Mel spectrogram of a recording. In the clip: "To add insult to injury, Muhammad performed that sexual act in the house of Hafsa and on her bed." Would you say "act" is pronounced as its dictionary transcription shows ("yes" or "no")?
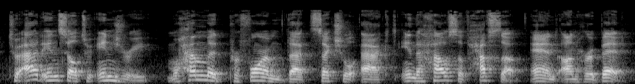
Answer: yes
